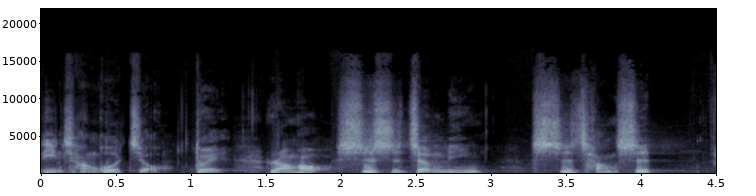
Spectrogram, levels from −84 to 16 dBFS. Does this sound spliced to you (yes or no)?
no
